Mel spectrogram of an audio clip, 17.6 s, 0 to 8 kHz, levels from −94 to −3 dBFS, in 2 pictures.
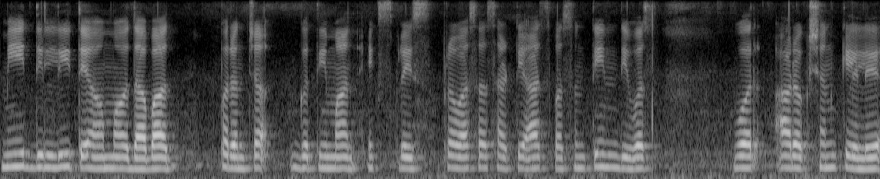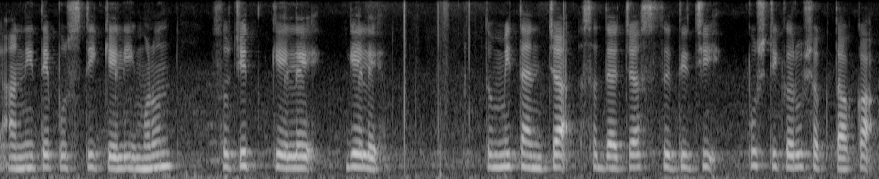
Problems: constant background noise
